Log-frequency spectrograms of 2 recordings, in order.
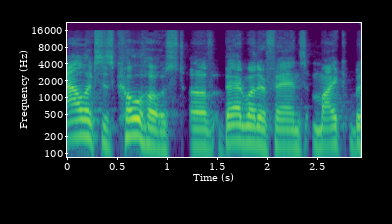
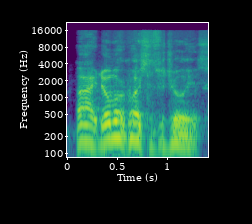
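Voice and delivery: loud coach impersonation shutting it down; Tibbs; 9 dB louder than usual. Acted. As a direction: cut off questions in a booming coach's voice. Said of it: "that's the Tibbs voice".

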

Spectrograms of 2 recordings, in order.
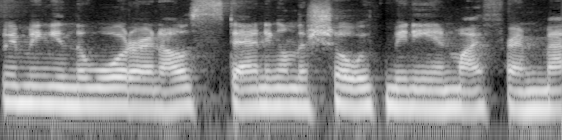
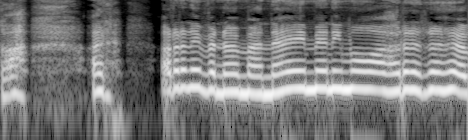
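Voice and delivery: flustered fumbling; 8 semitones higher than usual. Retold or imitated. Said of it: "You kept fumbling on the phone".

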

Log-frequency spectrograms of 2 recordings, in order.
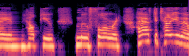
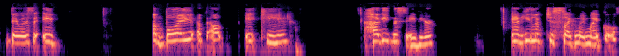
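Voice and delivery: tearful, real; 5 semitones higher than usual. Real, not acted. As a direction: voice lifting with held-back tears.

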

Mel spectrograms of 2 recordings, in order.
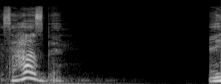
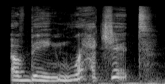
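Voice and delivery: ordinary talk, nothing marked

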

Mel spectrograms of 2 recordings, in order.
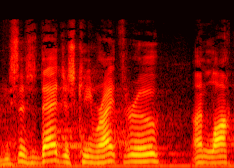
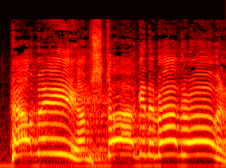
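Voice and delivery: put-on child crying for help; 10 semitones higher than usual.

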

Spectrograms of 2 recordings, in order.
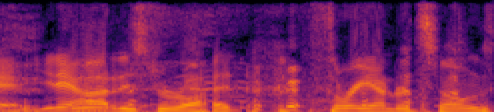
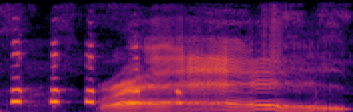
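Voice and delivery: high laughing cry; 14 semitones higher, 4 dB quieter than usual. Real, not acted.

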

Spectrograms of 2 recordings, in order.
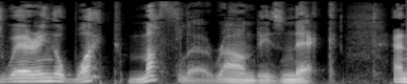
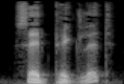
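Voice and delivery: ordinary delivery

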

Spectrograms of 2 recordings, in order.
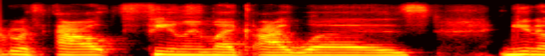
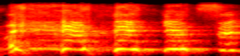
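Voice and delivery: high laugh; 4 dB louder than usual. Real, not acted. After caller impression.

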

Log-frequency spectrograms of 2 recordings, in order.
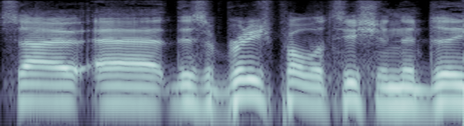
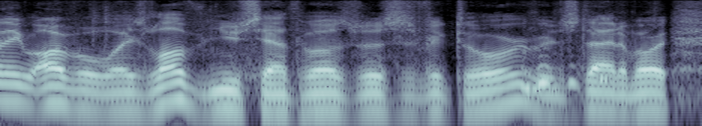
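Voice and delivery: much lower-pitched mock politician voice; Bob Carr; 8 semitones lower than usual. Host mimicking a politician on state of origin, deep mock voice. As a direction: drop right down into a politician impression. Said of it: "Bob Carr".

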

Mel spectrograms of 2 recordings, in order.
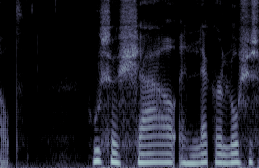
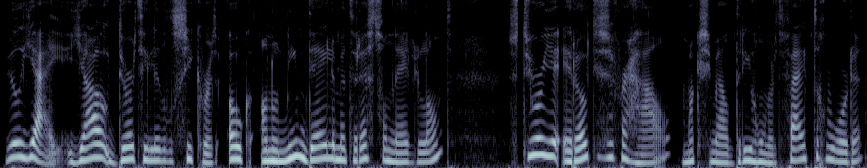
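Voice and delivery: ad read; 4 semitones higher than usual. Acted. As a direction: invite listeners to send their stories. Magazine call for stories.

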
